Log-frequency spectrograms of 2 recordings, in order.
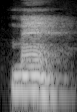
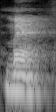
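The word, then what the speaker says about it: मैं: மே, அதாவது மே கிடையாதுங்க, மே. நான் இந்த இடத்துல தமிழ் எழுதி போடுறத சும்மா ஒரு ரெஃபரன்ஸ்க்காக தான். அந்த மாதிரி எக்ஸாக்டான உச்சரிப்பு வராதுங்க. நான் இந்தியில் எப்படி உச்சரிக்கிறனோ அந்த உச்சரிப்பு தான் நீங்கள் உச்சரிக்கணும், ஓகேங்களா? அது ஒரு ரெஃபரன்ஸ்க்காக மட்டும் தான் எழுதி போடுறேன்.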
